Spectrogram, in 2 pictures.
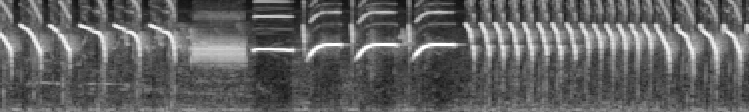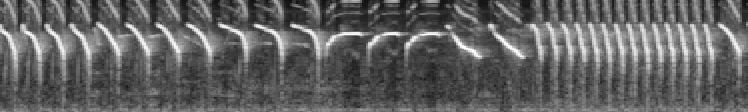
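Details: Belgian canary singing naturally, a fast varied song of rapid descending trills, upswept whistled notes and buzzy rolls, loud and continuous with brief pauses between phrases.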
